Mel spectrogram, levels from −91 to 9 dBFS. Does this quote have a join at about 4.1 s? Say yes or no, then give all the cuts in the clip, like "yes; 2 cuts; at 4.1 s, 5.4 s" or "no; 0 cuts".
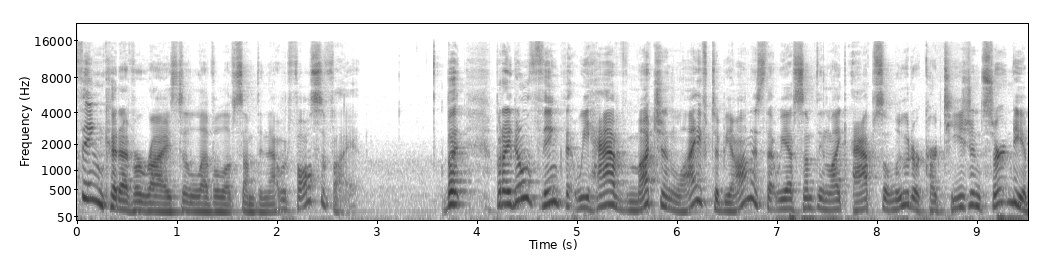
no; 0 cuts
